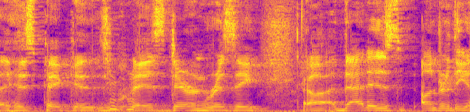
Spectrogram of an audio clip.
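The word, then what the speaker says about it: Rizzi: he said quote I my vote for head coach rhymes with fizzy of course JJ he is referring to Darren Rizzy who is the interim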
